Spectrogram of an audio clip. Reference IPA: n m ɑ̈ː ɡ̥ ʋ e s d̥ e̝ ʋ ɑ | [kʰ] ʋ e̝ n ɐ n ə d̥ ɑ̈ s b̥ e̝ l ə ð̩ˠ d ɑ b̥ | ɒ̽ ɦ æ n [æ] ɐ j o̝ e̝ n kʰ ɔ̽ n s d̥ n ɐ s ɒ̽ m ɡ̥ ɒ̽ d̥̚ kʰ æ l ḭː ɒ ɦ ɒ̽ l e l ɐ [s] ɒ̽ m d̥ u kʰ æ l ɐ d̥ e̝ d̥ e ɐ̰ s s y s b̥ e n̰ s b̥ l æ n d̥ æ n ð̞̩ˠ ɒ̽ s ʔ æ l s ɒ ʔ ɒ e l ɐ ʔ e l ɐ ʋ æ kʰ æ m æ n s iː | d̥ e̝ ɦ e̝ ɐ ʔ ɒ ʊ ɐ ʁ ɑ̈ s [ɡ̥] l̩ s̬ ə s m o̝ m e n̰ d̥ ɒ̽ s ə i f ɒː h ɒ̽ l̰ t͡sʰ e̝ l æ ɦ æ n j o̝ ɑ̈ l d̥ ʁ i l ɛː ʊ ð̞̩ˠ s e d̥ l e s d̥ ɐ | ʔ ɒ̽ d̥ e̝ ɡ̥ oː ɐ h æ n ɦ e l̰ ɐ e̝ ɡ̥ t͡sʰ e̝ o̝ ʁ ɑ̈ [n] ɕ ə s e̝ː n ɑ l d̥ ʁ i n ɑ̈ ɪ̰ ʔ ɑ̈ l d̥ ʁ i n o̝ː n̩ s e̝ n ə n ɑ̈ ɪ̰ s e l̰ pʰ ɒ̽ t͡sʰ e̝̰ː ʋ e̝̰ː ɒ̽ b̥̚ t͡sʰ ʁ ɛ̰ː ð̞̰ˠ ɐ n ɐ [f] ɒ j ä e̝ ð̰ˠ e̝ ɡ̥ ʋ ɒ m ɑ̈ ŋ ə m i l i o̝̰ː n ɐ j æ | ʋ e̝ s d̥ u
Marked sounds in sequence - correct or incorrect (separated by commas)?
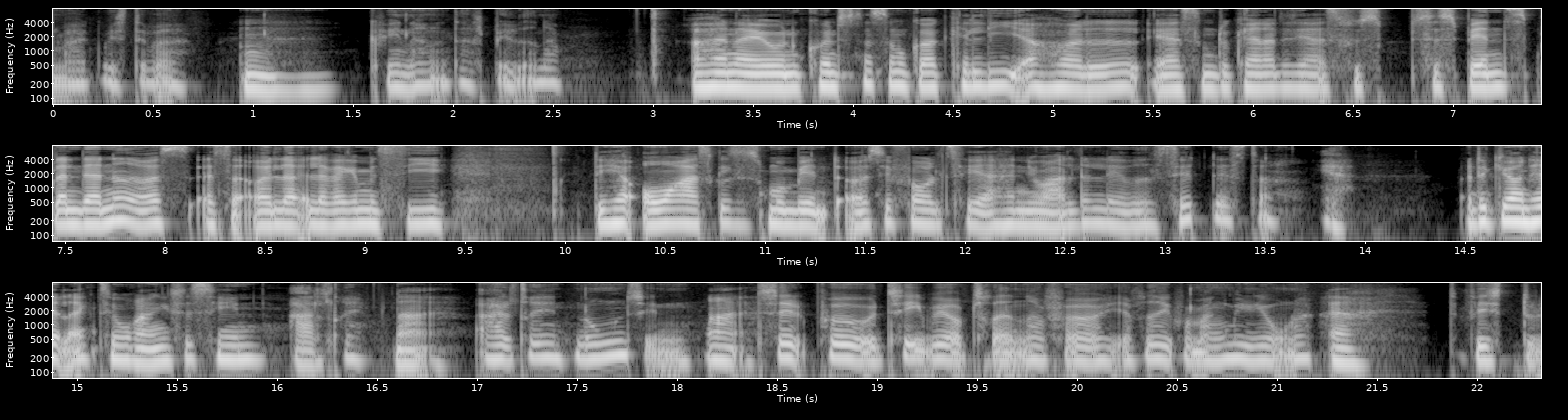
correct, correct, correct, correct, incorrect, correct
